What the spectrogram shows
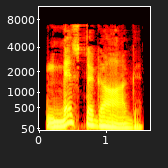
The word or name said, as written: mystagogue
